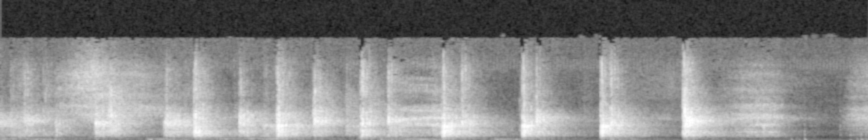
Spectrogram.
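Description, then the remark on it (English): An audience claps their hands to God in a steady rhythm, the sharp claps landing roughly twice a second, starting as a dense patter and then settling into crisp, distinct beats. No one speaks. “Let's clap our hands to Him one more time.”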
